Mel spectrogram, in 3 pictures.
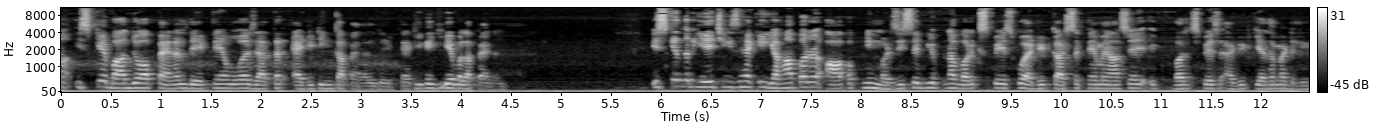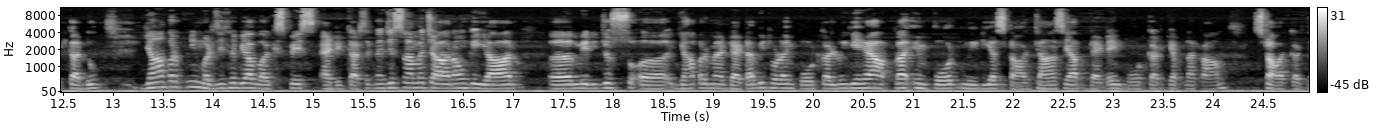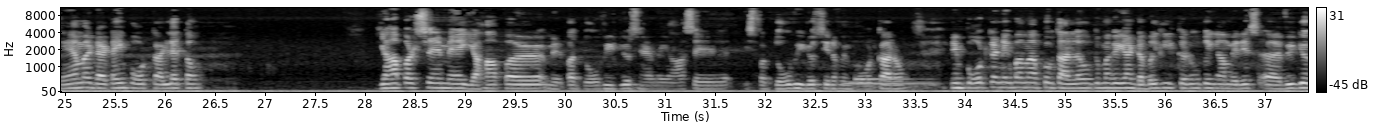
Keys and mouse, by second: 2.1 click, 7.6 click, 25.2 click, 25.3-30.0 drag, 30.3-37.4 ctrl+drag.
